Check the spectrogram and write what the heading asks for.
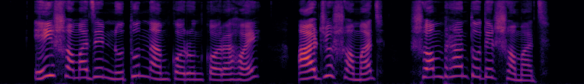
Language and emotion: Bengali, neutral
